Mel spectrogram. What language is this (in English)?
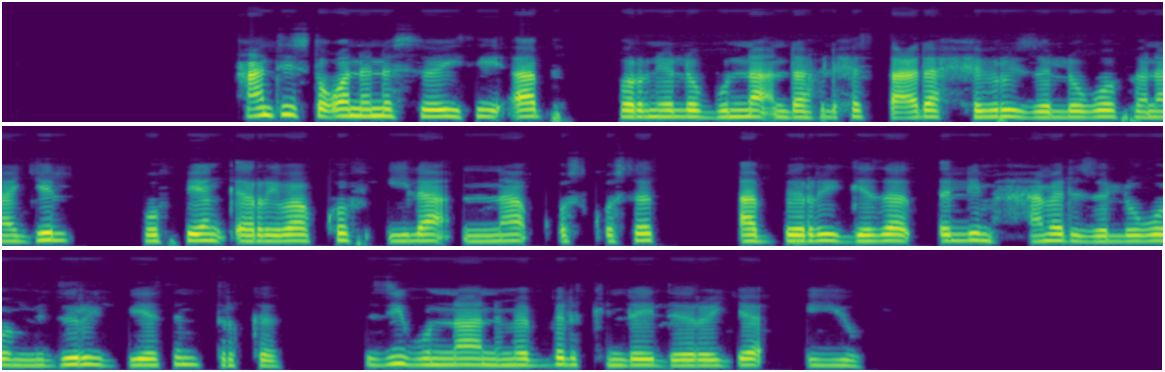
Tigrinya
